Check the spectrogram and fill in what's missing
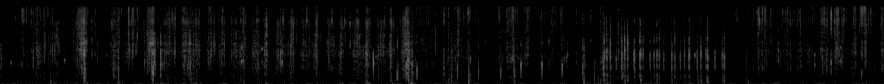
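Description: A small printed paperboard box of Club House food colour is held up, then tapped and scratched with long nails. The result is a quiet, dense run of bright, dry scratches and crisp taps with almost no low end.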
